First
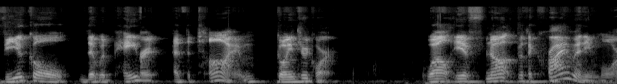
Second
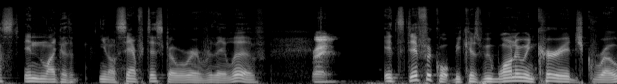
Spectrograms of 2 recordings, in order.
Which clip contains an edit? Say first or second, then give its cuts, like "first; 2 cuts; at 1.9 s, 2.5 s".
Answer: first; 5 cuts; at 1.4 s, 2.8 s, 3.1 s, 4.9 s, 5.2 s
